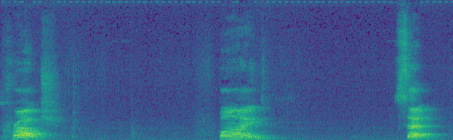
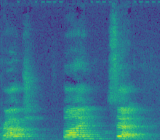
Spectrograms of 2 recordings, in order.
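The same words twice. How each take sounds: First: The calls are spaced slowly with long gaps. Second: The calls are rushed together quickly. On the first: The players are given time to comply. The speaker calls it right. "slow the cadence down. Give them time to comply" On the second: The players are not given time to comply. The speaker calls it wrong. "It's not crouch, bind, set. you didn't give me time"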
